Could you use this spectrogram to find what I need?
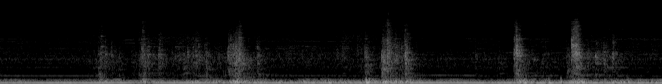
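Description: Rocks and soil scrape and clatter as an excavator bucket digs.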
